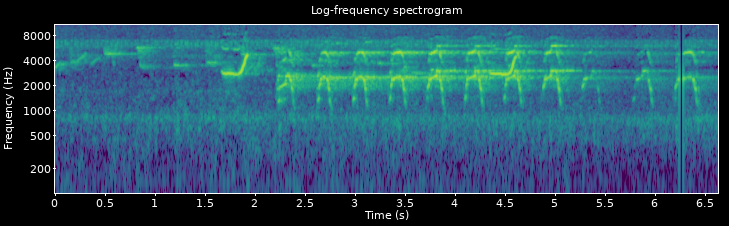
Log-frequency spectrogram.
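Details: White-tailed eagles near their nest in Bory Tucholskie, Poland, during the 2024 breeding season as the female Pola drives off Tolek: a fast series of high yelping notes, two or three a second, after a few thin whistles.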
